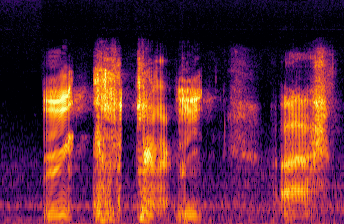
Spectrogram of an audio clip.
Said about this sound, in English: He blinked his large eyes and took a moment to clear his throat.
